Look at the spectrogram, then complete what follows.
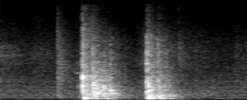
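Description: A wine bottle being opened: a faint tick, then two sharp, bright cracks about half a second apart, each trailing off briefly, with no voices.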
